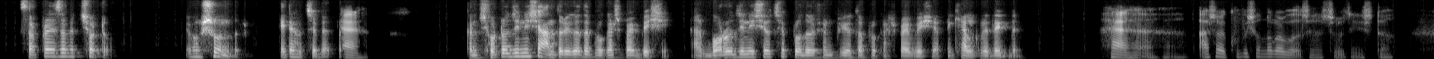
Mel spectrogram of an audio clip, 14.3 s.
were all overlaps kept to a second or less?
Yes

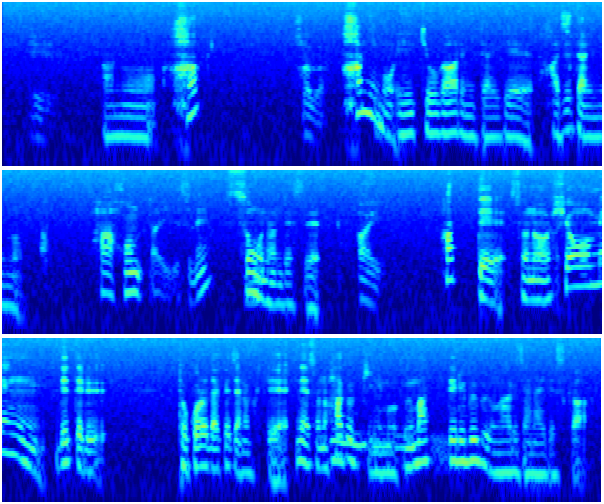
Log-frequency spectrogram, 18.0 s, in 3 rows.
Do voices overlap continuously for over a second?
Yes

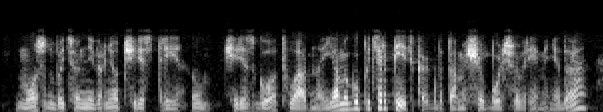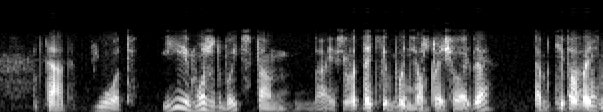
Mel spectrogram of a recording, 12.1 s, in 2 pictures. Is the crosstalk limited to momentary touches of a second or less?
No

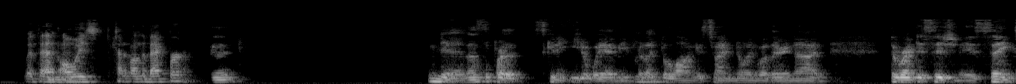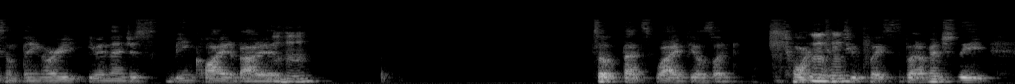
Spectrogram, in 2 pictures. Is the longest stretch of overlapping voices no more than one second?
Yes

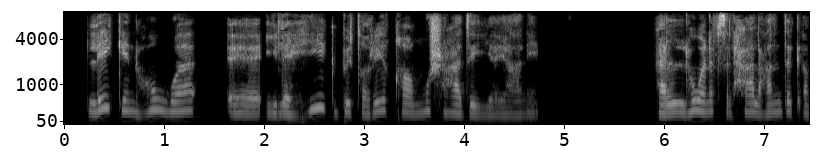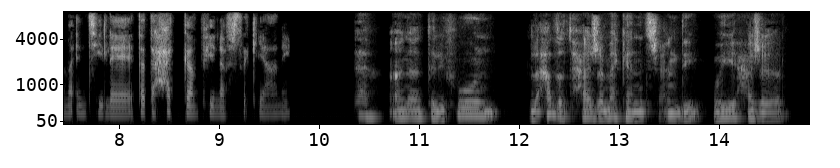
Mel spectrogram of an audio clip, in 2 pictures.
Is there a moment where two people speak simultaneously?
No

